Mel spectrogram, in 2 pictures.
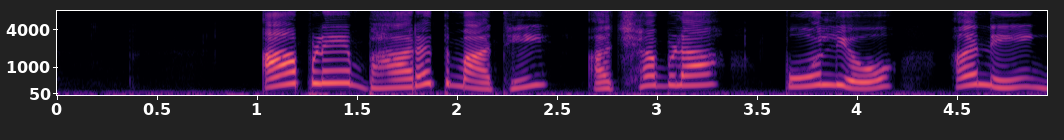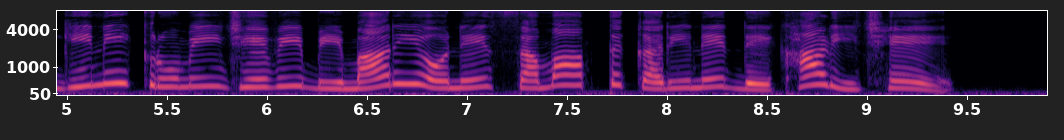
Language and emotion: Gujarati, neutral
